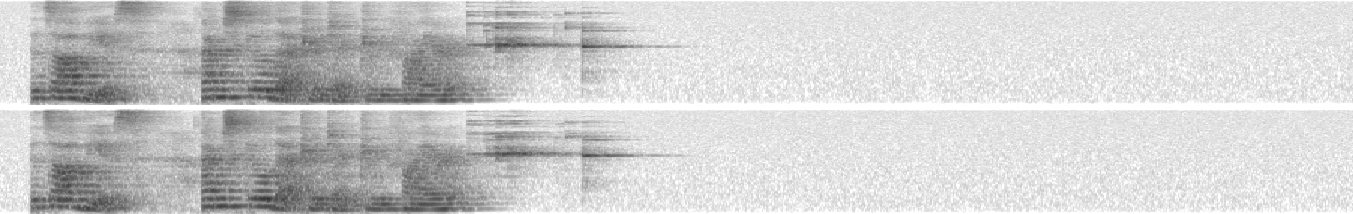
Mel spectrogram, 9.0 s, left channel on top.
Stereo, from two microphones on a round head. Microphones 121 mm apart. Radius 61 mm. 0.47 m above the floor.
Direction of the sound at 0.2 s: 35° right (ahead or behind).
